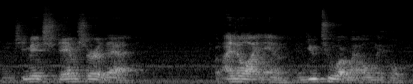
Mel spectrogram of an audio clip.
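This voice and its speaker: A man's voice: fairly low pitch, fairly even intonation, quick pace, close to an everyday voice. A man reading the part of an accused businessman, blunt and resigned, in an amateur script table read. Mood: grim, resigned. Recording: distant, echoey room with faint noise.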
